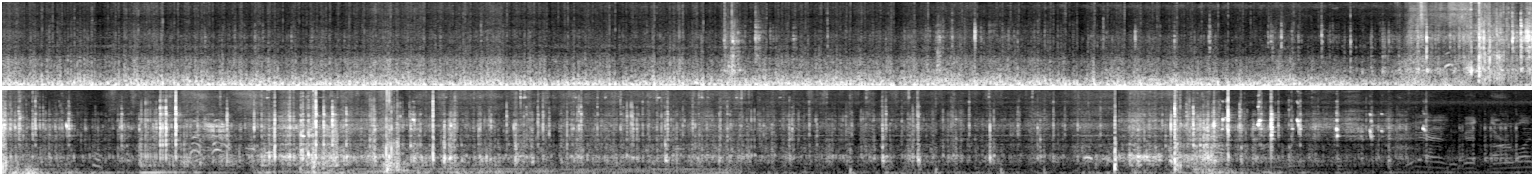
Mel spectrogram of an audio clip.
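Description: Steady rush of airflow over the hang glider's camera microphone during the final glide; around halfway through it swells briefly and then falls away as the glider lands and stops. Afterwards it is much quieter, with voices now and then.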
